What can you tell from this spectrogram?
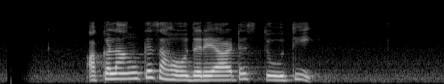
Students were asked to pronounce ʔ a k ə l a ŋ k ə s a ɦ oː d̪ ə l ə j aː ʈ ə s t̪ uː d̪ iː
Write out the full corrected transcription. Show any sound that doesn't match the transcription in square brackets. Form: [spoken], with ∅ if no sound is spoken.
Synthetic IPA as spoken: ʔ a k ə l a ŋ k ə s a ɦ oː d̪ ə [ɾ] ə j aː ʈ ə s t̪ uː [t̪] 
